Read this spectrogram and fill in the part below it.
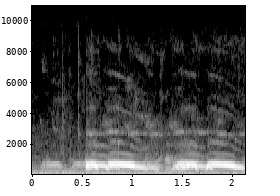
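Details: Spotted dove singing for training: two loud low coos, each a short note followed by a longer, slightly falling hooted note, with a brief gap between the pairs.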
